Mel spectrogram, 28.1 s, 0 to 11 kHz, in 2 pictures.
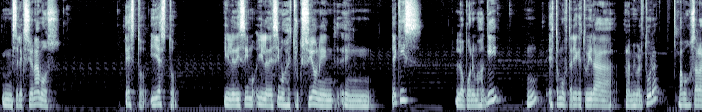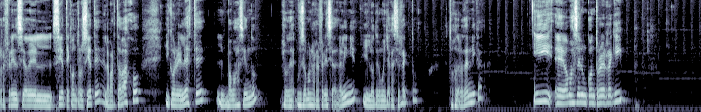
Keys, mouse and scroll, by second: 0.0-1.3 right drag, 1.3-2.4 drag, 2.4 right click, 3.3 scroll down 2, 3.9-6.2 middle drag, 6.2 e, 10.2 middle click, 10.9 scroll up 2, 11.3 middle click, 12.2-13.4 right drag, 13.4-15.2 middle drag, 15.2 KP_7, 17.2 click, 17.9-21.0 drag, 22.4-23.9 drag, 23.9-27.0 middle drag.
